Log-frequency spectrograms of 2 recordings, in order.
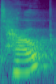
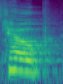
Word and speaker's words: taupe: it wrong too so I've always pronounced it taupe and apparently it's not taup it's taupe thank God for moms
